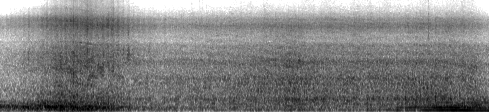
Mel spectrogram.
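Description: Indian Railways passenger train running past at speed, its wheels and coaches giving a loud rushing rattle. A steady low hum comes in near the end.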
